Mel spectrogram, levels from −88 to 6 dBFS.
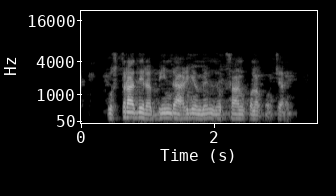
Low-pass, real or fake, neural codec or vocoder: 5.4 kHz; fake; vocoder, 22.05 kHz, 80 mel bands, WaveNeXt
